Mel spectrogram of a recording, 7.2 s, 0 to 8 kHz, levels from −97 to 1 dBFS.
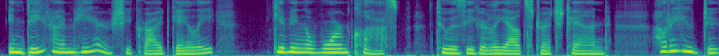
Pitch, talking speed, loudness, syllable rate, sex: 195 Hz, 160 wpm, -17 LUFS, 4.8 syllables/s, female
